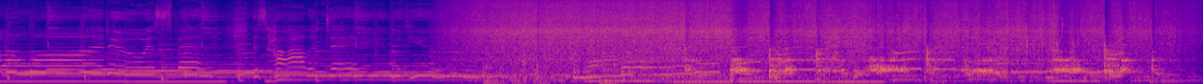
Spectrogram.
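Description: Chopped celery and onion fry in butter in a pan, a steady sizzle rising loud after a few seconds with occasional scraping stirs, over soft background music.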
